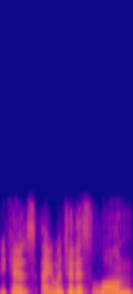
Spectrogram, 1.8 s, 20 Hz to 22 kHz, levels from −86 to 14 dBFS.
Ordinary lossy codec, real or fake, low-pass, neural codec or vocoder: Opus, 32 kbps; fake; 7.2 kHz; codec, 16 kHz, 0.5 kbps, X-Codec, HuBERT features, trained on LibriSpeech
